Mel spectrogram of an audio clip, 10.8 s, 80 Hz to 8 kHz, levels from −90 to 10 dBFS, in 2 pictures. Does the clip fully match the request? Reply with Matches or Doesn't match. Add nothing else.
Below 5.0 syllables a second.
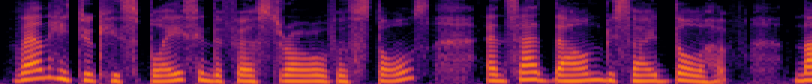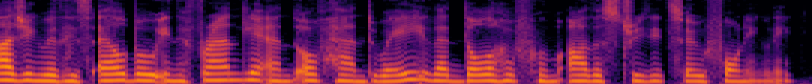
Doesn't match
